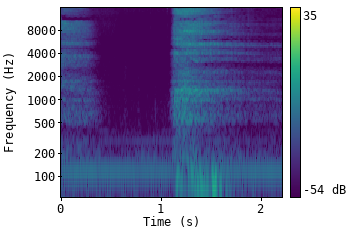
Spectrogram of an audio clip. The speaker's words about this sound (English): As my uncle opens the door, he inhales.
